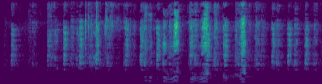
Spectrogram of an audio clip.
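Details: Little black cormorant at the nest, a mother bird covering her chick; a short run of wavering, squealing calls mid-clip over a steady high-pitched rattling, clicking background.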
